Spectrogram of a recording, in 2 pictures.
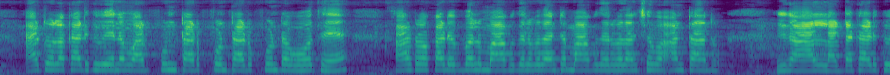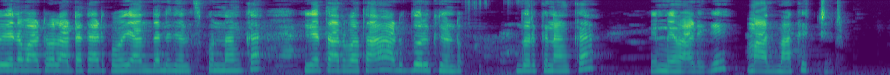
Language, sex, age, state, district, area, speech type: Telugu, female, 60+, Telangana, Peddapalli, rural, spontaneous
